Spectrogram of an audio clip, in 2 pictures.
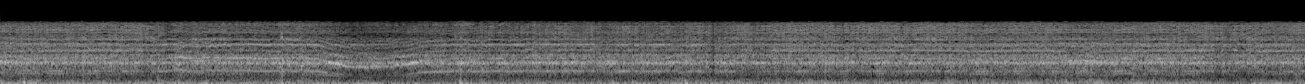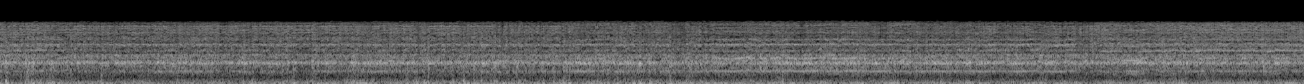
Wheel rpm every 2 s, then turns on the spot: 160, 140, 160, 160, 160, 160, 160, 160, 170, 160, 160, 160, 160.
none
